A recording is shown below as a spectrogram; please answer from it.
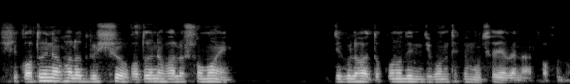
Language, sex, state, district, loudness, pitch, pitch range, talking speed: Bengali, male, West Bengal, Kolkata, -19 LUFS, 130 Hz, 120-140 Hz, 200 wpm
